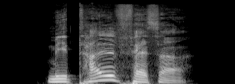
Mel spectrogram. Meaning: nominative/accusative/genitive plural of Metallfass (or Metallfaß, the pre-1996 spelling)
- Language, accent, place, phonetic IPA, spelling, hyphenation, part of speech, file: German, Germany, Berlin, [meˈtalˌfɛsɐ], Metallfässer, Me‧tall‧fäs‧ser, noun, De-Metallfässer.ogg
